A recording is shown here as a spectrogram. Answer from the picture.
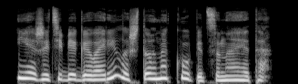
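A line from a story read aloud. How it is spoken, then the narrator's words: Laughing. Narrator (Russian): Засмеялась та, что сделала снимок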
